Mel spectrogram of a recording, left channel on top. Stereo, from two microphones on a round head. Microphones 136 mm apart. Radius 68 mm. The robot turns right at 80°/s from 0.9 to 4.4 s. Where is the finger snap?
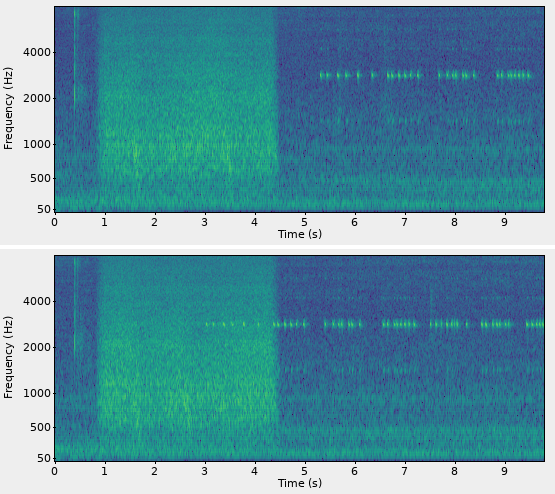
20° left (ahead or behind), 4 m.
